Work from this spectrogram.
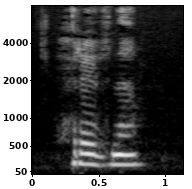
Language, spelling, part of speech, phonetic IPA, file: Polish, hrywna, noun, [ˈxrɨvna], LL-Q809 (pol)-hrywna.wav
